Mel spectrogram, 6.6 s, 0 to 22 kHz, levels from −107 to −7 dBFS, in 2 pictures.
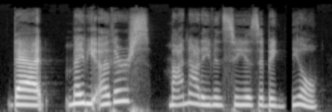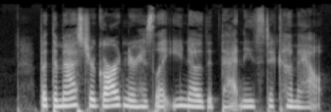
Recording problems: choppy; occasionally; 1% of the speech affected

